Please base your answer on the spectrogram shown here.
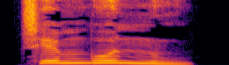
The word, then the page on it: ಚೆಂಬೊನ್ನು: cembonnu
